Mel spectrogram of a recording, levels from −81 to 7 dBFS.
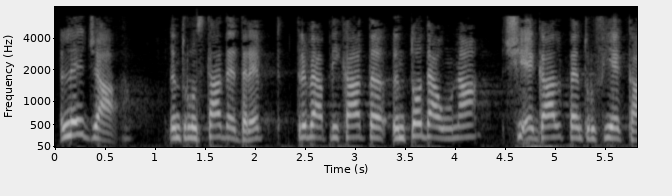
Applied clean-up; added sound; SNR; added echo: none; none; none; none.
